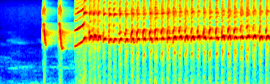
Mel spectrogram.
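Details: White-rumped shama singing as a lure to get other shamas going. Two quick upswept whistles are followed by a long, even, buzzy trill of rapidly repeated notes that holds steady to the end.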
